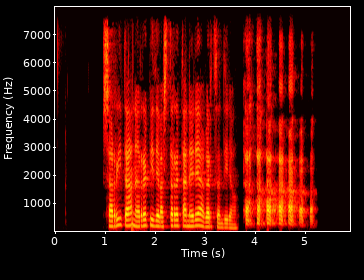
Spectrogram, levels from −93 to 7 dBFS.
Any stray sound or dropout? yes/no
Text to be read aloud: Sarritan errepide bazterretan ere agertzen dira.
yes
